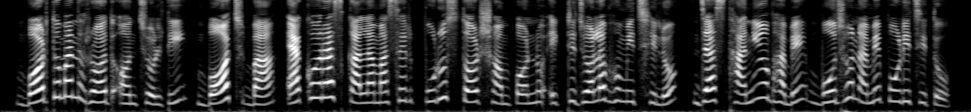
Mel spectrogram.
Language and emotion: Bengali, neutral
